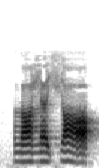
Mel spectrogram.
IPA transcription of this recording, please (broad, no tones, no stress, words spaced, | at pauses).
ðɒɮɜ çɒ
